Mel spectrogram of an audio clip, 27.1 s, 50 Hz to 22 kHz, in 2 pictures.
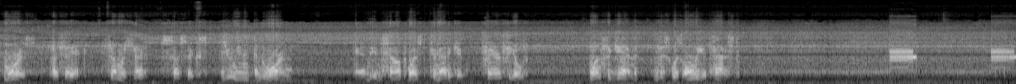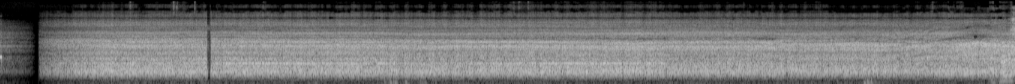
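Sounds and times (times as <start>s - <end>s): loud radio static: 0.0s - 10.0s, 23.3s - 27.0s
faint steady alarm tone: 11.8s - 12.3s, 13.2s - 13.7s.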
